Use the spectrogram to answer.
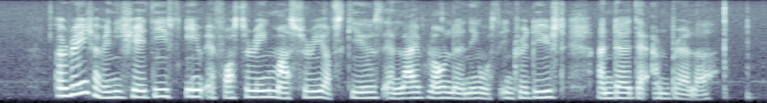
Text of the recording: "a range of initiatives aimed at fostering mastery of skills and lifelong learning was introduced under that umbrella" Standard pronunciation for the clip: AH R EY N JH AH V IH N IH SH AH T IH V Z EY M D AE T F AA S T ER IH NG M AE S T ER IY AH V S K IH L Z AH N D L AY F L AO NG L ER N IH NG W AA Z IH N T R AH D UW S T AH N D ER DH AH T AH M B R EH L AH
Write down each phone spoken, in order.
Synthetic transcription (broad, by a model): AH R EY N JH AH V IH N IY SH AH T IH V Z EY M EH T F AA S T ER IH NG M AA S T ER IY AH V S K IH L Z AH N L AY F L AO NG L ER N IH NG W AA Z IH N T R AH D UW S T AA N D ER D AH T AH M B R EH L AH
